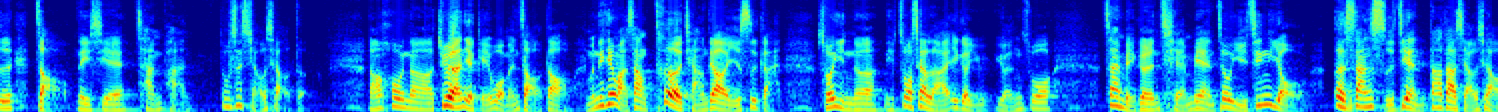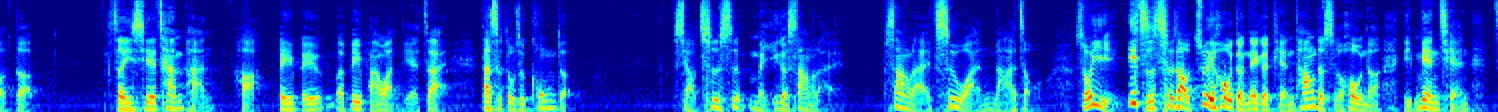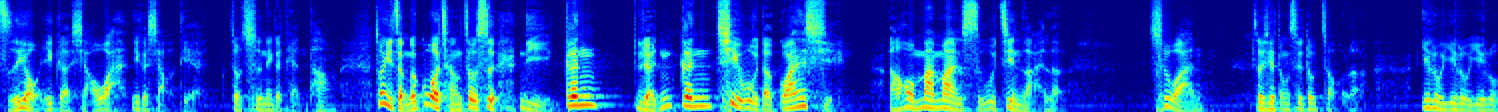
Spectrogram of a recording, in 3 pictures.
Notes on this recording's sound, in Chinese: 一席现场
